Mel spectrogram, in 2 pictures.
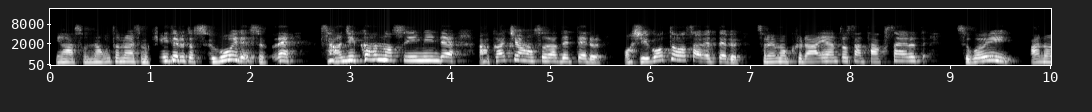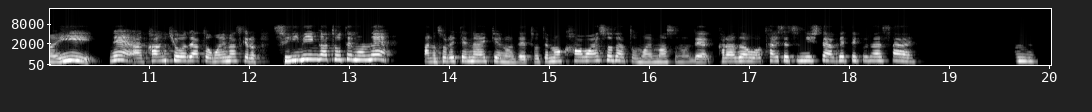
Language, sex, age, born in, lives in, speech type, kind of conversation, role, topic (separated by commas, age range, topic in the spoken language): Japanese, female, 40-44, Japan, United States, conversation, advice, advisor, 気持ちの揺れをどうすれば穏やかにできますか？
